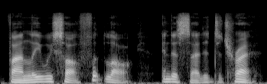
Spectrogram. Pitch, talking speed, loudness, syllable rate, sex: 105 Hz, 245 wpm, -18 LUFS, 6.8 syllables/s, male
